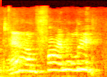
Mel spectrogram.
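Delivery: high-pitched gleeful relief; mock triumph. Therapist joking about getting paid to read, mock triumph. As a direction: let the pitch jump as if finally rewarded.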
